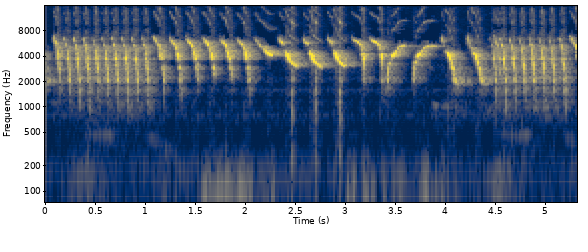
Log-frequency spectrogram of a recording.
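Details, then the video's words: A yellow Timbrado canary sings melodic phrases: a fast rattling trill, a chain of swooping slurred notes, then the rapid trill again at the end, with soft low thuds beneath. "Yellow canary singing video Timbrado canary singing beautiful melodic songs"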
